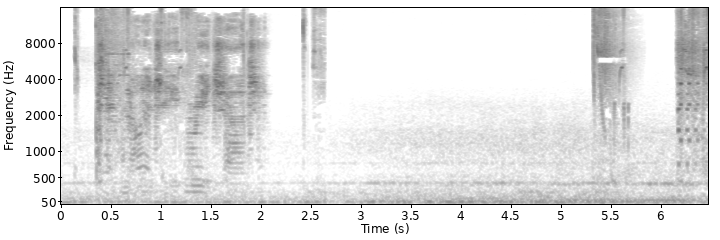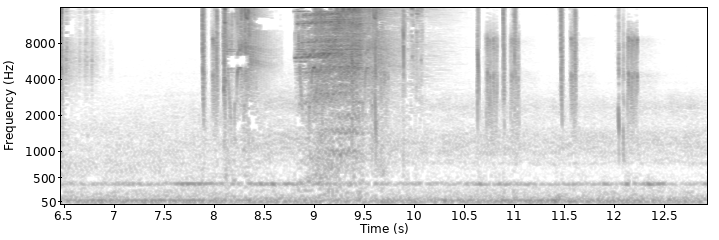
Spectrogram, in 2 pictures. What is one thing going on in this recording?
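Soft electronic blips and swooshes sound as menu items are selected.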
